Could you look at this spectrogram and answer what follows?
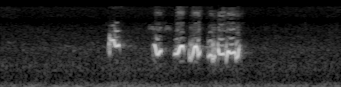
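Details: A wild Baghdadi bulbul with a heavy, deep voice gives a brief run of rich, bubbling notes, about five short phrases in under a second, mid-pitched and slightly rising, with faint low background rumble.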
